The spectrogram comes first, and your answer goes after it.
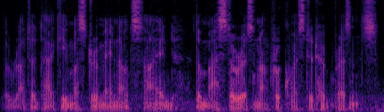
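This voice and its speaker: A forbidding male gatekeeper in a space-fantasy game. His voice is extremely low and thick with rasp, the delivery formal and cold. The sound is very dry. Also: fairly quick, no room sound, exaggerated voice. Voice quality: raspy. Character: forbidding servant guarding a dark lord's door. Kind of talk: video game voice acting.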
